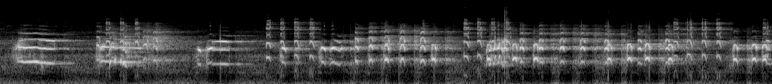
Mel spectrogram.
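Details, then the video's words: Grey-headed swamphen calls used at night to lure birds into nets: loud nasal, honking notes in rapid irregular runs, some drawn-out squealing tones, with brief pauses between bursts. "tiếng trích ré tặng ae đánh chim đêm bao đâm lưới"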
